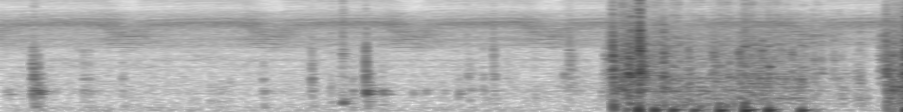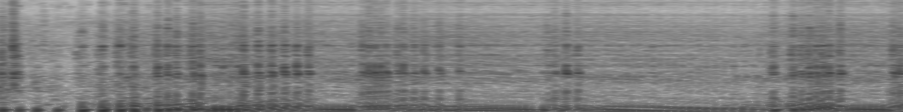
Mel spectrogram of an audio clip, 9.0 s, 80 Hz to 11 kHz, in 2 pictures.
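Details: 1974 Honda XR75, 48-year-old single, new carb, air screw out 3.5 turns: fires into uneven popping revs that never smooth; burning lots of oil.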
